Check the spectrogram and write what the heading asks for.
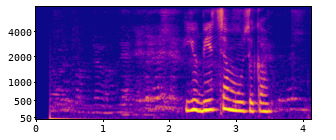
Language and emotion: Russian, neutral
